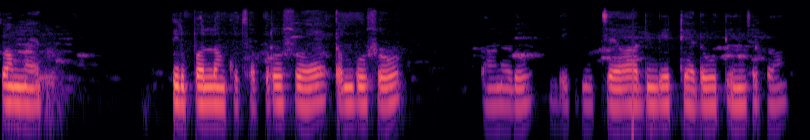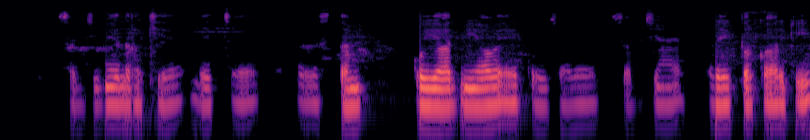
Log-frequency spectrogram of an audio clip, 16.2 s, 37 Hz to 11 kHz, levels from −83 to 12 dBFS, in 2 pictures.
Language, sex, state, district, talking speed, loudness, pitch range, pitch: Rajasthani, female, Rajasthan, Churu, 135 wpm, -25 LUFS, 155-170 Hz, 160 Hz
